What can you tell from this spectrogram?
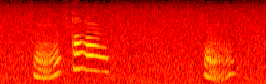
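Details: Male domestic cat making cooing calls likened to a dove's: three short, tonal, harmonic-rich calls in quiet indoor surroundings; the outer two bend down then up, the middle one is higher, flatter and slightly longer.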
